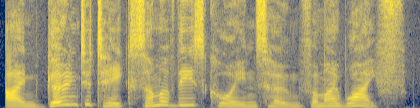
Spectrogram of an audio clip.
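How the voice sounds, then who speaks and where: Woman as very slow, earnest fairy-tale hero. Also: on the low side, sing-song, dry recording, clean studio sound. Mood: cautious. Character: Ali Baba, cautious kindly man, fairy-tale hero. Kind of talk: storybook character voice.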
